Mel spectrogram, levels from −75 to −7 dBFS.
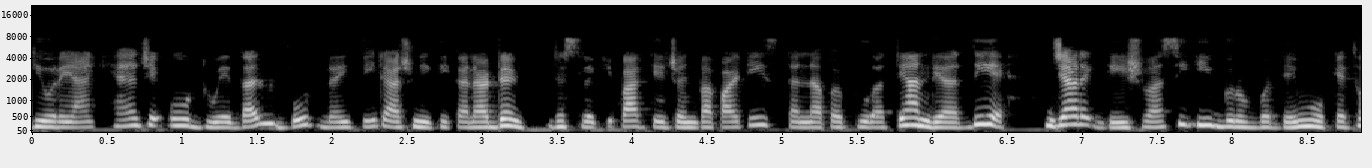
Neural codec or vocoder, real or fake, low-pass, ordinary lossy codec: codec, 16 kHz, 1 kbps, X-Codec, HuBERT features, trained on balanced general audio; fake; none; none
